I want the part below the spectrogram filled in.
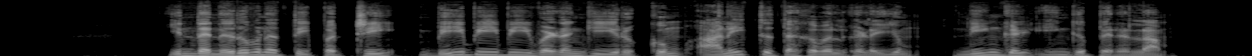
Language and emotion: Tamil, neutral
